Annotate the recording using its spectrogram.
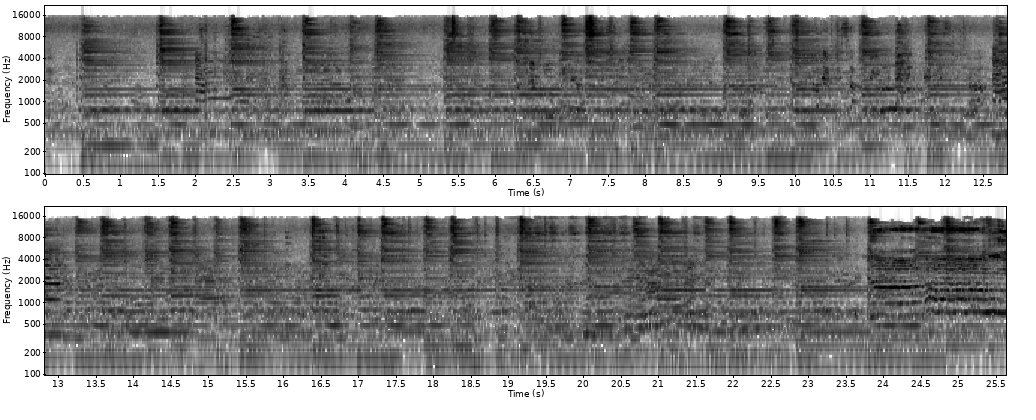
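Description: Small live band playing an instrumental passage, led by a strummed acoustic guitar with bass and keyboard, all coming in together about half a second in.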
